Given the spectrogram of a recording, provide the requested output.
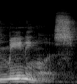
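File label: "meaningless", American English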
